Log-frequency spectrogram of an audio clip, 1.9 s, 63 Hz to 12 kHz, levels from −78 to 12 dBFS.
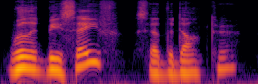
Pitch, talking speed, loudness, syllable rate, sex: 155 Hz, 215 wpm, -18 LUFS, 5.5 syllables/s, male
